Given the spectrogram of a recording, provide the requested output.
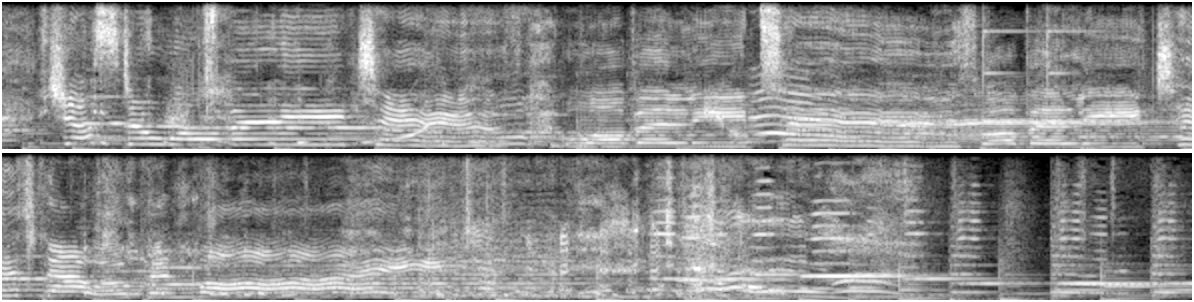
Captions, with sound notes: Just a wobbly tooth, wobbly tooth, wobbly tooth. Now, open wide. [laughter]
